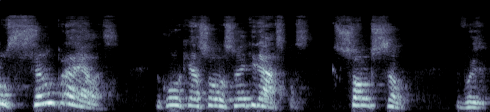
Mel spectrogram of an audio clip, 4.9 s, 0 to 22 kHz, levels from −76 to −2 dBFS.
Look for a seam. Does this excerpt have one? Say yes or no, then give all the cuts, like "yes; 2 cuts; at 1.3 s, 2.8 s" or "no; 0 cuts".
no; 0 cuts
